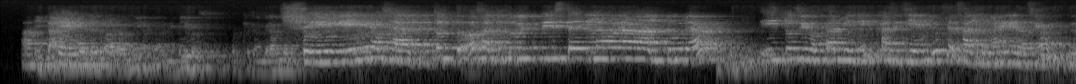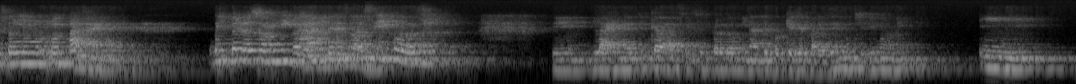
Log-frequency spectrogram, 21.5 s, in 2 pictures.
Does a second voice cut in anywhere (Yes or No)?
Yes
